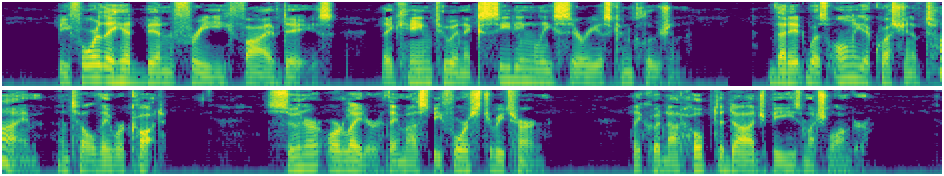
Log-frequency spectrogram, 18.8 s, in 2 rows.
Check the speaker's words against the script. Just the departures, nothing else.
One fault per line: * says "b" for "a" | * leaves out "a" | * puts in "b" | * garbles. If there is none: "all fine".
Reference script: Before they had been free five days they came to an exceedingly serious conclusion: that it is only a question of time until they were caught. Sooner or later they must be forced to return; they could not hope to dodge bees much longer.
* says "was" for "is"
